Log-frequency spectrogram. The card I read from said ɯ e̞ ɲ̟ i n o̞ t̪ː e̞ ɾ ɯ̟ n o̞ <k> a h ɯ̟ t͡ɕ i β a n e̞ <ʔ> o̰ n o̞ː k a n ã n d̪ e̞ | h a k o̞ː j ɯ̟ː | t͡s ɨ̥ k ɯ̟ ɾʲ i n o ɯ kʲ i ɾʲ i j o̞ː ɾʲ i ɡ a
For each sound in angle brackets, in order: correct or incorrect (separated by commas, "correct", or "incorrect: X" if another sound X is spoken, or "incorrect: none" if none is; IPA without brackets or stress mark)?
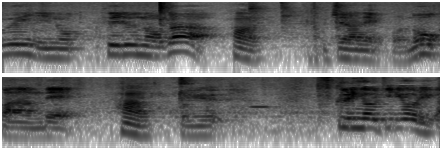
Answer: incorrect: ɡ, incorrect: k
